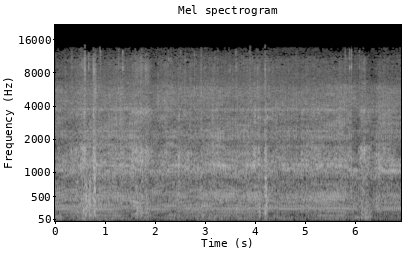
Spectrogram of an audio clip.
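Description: Suzuki DR-Z400S single-cylinder four-stroke engine running at steady low revs while the bike rolls along a dirt trail, with a couple of sharp knocks, about a second in and about four seconds in.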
